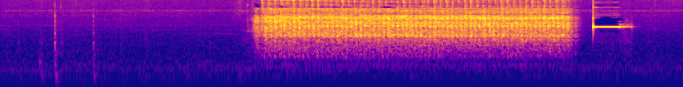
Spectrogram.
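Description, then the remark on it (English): A money counting machine whirs steadily for about three seconds with a dense, rustling buzz, then stops and gives a short, high-pitched electronic beep. No one speaks. “And I'm gonna put the money machine on it for you.”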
